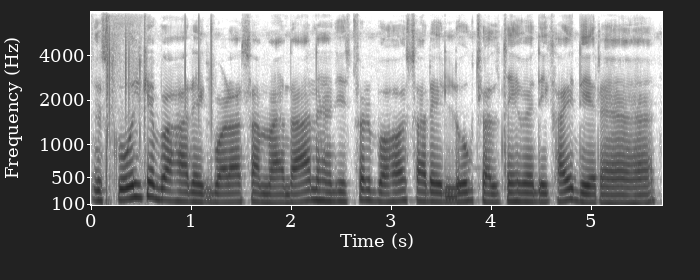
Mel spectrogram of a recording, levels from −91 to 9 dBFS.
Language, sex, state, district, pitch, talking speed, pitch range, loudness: Hindi, male, Jharkhand, Garhwa, 140 Hz, 200 wpm, 130-150 Hz, -14 LUFS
